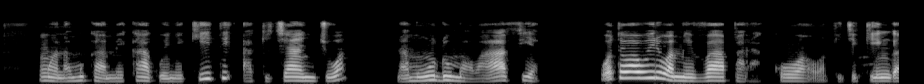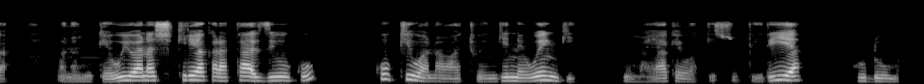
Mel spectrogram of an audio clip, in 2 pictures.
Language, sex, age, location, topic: Swahili, female, 36-49, Kisumu, health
